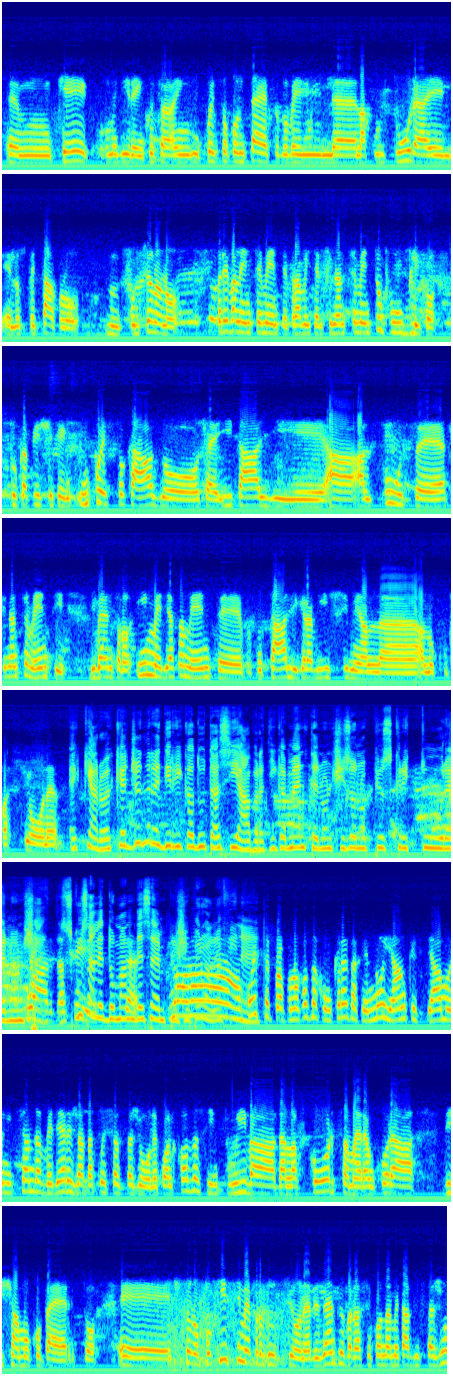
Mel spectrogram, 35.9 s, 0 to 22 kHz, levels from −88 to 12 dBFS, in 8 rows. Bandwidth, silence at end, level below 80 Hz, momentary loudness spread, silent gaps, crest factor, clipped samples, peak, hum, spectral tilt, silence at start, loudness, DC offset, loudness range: 15 kHz; 0 s; -50 dBFS; 5 LU; none; 14 dB; under 0.1%; -6 dBFS; 50 Hz at -45 dBFS; -4.5 dB/octave; 0 s; -19 LUFS; 0.5%; 2 LU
